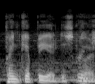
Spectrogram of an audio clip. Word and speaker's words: Principia Discordia: I found a cheesy Xerox of the Principia Discordia. Did I pronounce that right? – Principia Discordia. – Principia Discordia.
